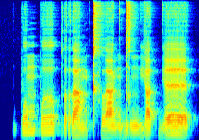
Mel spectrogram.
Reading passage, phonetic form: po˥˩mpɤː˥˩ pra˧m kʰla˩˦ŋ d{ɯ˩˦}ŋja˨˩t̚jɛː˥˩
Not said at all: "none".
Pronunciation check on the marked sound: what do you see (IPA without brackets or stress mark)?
ɯ˩˦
